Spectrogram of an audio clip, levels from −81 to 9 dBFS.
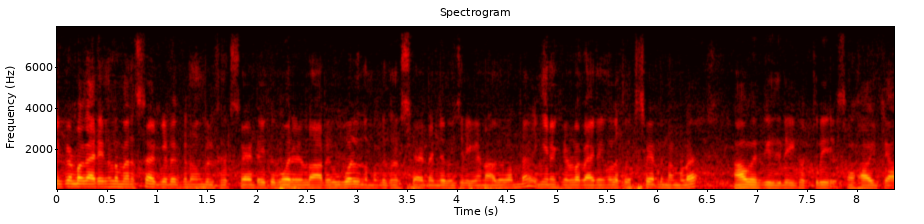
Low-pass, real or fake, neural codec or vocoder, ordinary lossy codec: none; fake; codec, 16 kHz, 4 kbps, X-Codec, HuBERT features, trained on general audio; none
